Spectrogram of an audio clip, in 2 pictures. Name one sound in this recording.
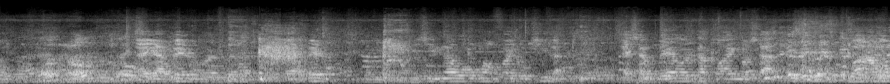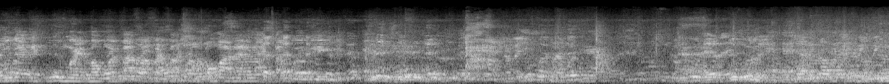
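A man speaks aloud to a gathering.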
